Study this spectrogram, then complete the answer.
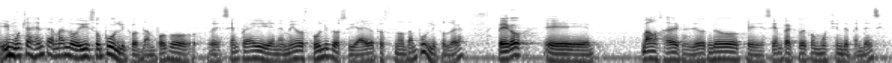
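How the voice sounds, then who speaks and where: A man speaks low and mellow in a TV studio interview. He explains things in a measured way, pausing often on hesitant fillers. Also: animated, slight background noise. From Guatemala. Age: 30s. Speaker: guest, former tax agency head.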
